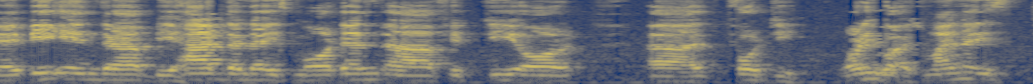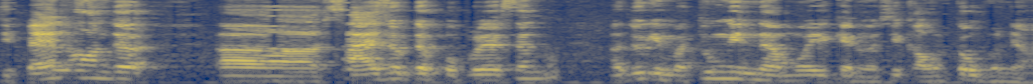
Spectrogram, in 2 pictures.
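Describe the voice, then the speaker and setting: A man's fairly high, bright and sharp voice in a Manipur accent, moderately paced with ordinary pitch variation. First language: Manipuri. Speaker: interviewer. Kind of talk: interview. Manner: halting.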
